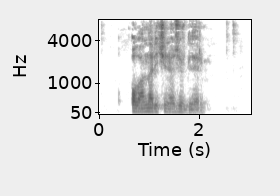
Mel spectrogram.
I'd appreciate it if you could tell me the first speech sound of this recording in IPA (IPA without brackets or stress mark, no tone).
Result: o̞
